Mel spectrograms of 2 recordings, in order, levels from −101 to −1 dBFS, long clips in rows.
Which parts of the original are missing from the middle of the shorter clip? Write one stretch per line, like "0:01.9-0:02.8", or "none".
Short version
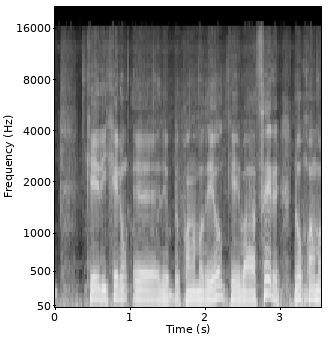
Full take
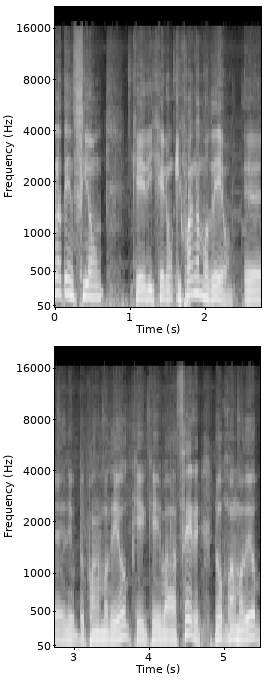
0:01.6-0:02.5
0:03.8-0:04.0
